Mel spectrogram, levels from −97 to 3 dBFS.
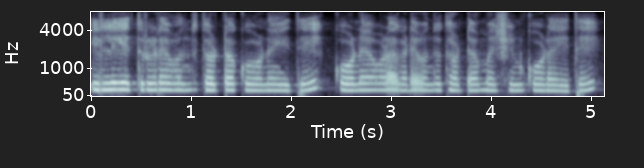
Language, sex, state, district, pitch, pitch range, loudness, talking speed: Kannada, female, Karnataka, Bidar, 220 Hz, 215-230 Hz, -17 LUFS, 150 wpm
